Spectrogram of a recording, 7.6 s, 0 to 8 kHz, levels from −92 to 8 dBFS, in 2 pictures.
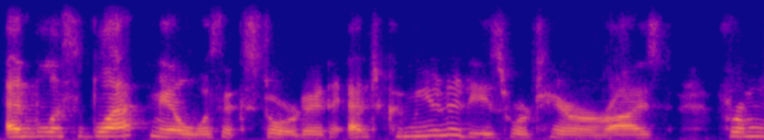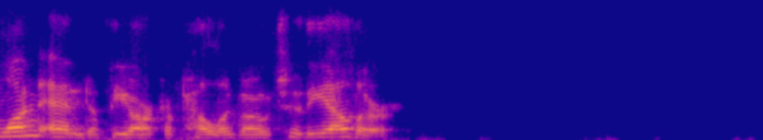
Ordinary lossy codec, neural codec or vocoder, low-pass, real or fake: Opus, 24 kbps; codec, 16 kHz, 8 kbps, FunCodec, trained on LibriTTS, 25 frames a second; 7.2 kHz; fake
